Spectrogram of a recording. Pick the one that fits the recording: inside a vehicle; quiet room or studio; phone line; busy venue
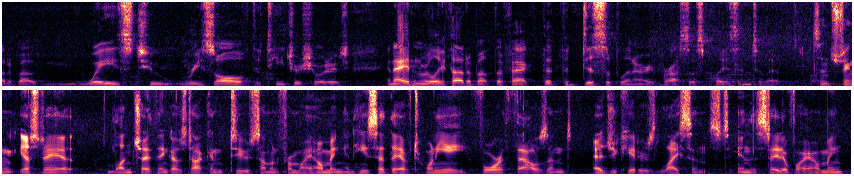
busy venue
